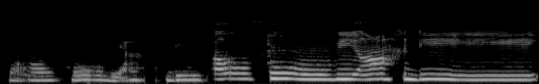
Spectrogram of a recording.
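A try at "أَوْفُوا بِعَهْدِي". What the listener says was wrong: Nah, hati-hati kepanjangan di berapa harokat tuh? Di 4 harokat. Wa aufu bi'ahdi. Nah, sedikit saja.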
